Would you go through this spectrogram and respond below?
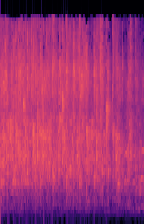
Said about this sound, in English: Give this lady a round of applause. That's amazing.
